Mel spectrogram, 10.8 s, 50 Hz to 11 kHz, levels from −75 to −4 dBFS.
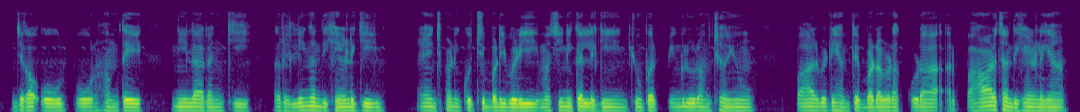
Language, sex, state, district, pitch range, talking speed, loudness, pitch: Garhwali, male, Uttarakhand, Uttarkashi, 105-110 Hz, 205 wpm, -18 LUFS, 105 Hz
